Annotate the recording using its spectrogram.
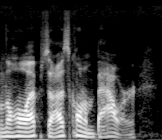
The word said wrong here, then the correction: Brower: It's Brower with it. – Brower? – Like your brow.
